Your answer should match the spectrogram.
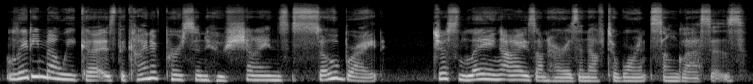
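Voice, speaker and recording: A woman playing a gentle, composed yokai therapist in a video game, soft-spoken and measured. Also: mid-range voice. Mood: playful, musing. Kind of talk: video game character voice lines.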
